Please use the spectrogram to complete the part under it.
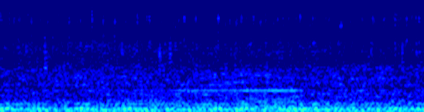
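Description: A campfire crackles close by.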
